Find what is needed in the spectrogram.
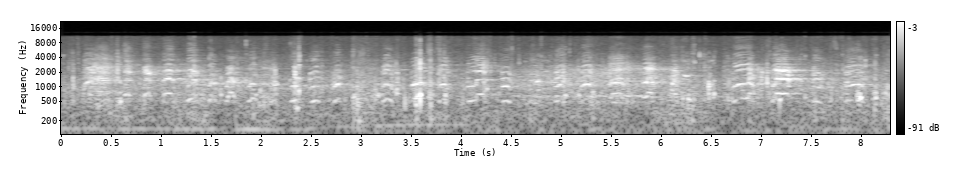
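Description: A flock of birds calling: many short, overlapping calls throughout, with scattered sharp clicks.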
